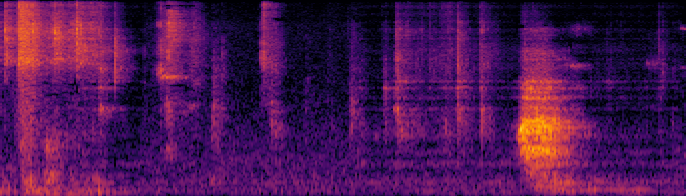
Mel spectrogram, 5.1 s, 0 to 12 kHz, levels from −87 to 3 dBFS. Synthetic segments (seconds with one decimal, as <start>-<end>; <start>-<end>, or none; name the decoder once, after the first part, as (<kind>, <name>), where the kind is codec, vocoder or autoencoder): 0.6-1.1 (codec, SNAC); 2.7-5.1

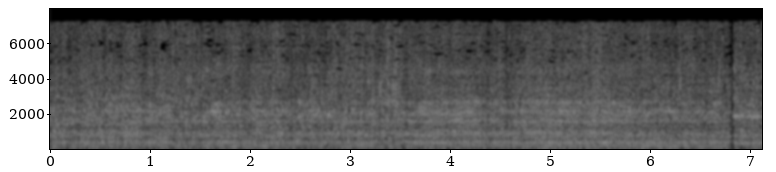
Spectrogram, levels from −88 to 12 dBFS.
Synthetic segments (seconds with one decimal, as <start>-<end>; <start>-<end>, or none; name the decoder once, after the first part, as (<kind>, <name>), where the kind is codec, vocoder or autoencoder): 0.0-3.7 (vocoder, HiFi-GAN); 4.3-4.8; 5.8-7.1

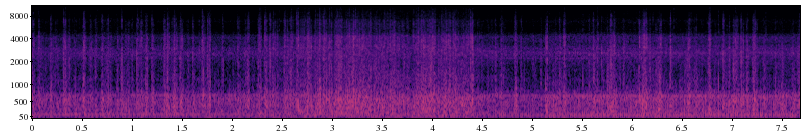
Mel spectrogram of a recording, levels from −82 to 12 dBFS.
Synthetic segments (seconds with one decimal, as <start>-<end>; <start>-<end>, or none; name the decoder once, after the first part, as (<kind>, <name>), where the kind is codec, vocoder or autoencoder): 0.0-0.5 (vocoder, Vocos); 2.3-4.6; 6.1-7.7

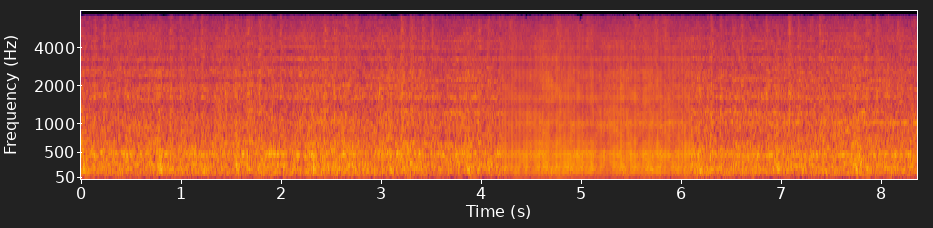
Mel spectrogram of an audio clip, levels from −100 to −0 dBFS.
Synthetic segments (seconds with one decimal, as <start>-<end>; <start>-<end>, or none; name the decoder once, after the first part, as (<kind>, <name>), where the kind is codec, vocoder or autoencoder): 4.2-6.1 (vocoder, Vocos)

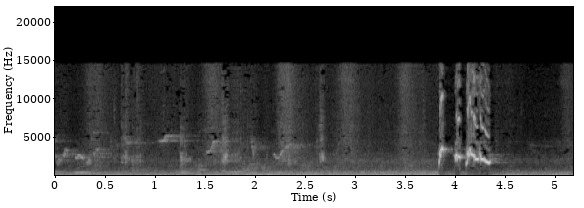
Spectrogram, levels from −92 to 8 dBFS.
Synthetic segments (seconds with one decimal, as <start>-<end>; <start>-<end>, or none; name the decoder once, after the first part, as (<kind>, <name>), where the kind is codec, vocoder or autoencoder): none

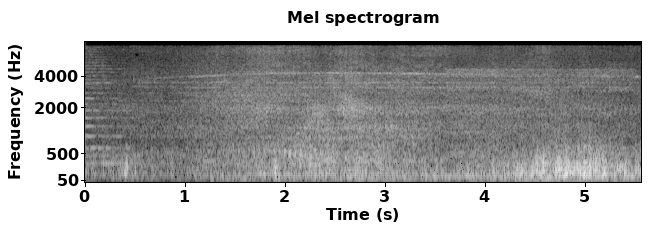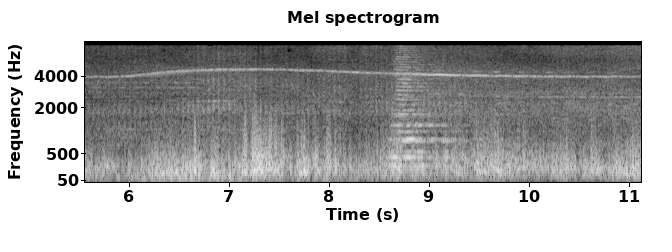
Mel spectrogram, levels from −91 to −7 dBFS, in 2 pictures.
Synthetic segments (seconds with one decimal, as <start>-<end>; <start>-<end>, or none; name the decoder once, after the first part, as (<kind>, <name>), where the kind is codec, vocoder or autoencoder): 3.6-5.5 (autoencoder, DAC-VAE)

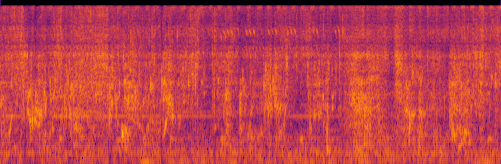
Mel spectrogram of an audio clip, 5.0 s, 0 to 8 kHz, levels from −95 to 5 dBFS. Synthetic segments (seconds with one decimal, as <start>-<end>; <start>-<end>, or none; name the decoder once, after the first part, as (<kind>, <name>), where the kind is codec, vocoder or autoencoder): 3.4-4.5 (codec, SNAC)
